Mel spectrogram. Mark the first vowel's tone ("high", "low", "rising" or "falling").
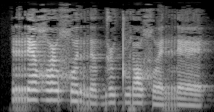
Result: high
